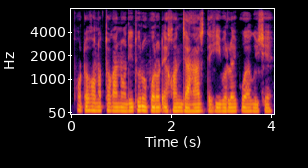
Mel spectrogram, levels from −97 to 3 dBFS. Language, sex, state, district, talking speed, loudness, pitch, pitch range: Assamese, male, Assam, Kamrup Metropolitan, 135 wpm, -19 LUFS, 100 Hz, 95-105 Hz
